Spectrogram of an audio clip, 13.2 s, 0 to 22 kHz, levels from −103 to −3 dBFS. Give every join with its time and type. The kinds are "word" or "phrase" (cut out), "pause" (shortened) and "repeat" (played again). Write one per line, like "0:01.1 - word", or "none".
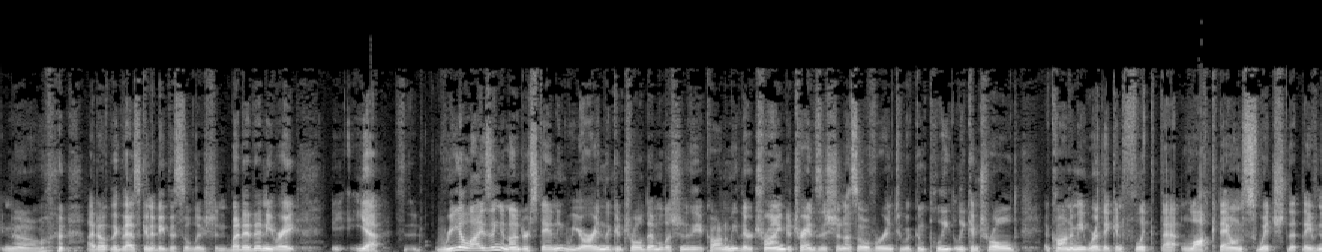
0:04.2 - pause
